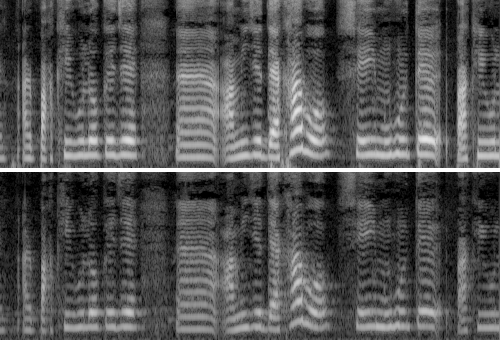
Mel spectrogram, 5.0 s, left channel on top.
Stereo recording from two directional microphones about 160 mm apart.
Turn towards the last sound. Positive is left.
turn(degrees=50)  # may be behind; listen again after turning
